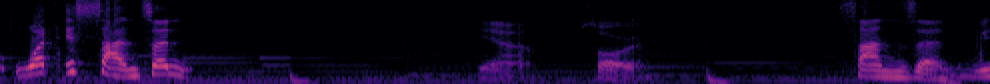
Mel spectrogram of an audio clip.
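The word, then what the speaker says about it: 三千: Sanszen.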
